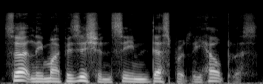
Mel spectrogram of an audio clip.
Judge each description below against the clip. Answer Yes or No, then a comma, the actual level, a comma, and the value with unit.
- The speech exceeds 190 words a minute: No, slow, 135 wpm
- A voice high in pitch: No, low, 135 Hz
